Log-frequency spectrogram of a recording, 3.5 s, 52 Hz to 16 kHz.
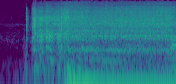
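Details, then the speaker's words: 2009 BMW E87 118i N46 after replacing the Valvetronic motor and eccentric shaft sensor for rough running, stalling and fault 2851, restarted after a wash: brief crank, catches cleanly and settles into a steady, even idle; healthy start. "okay looks okay so far seems to be running fine making a bit of oil exhaust otherwise all good"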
